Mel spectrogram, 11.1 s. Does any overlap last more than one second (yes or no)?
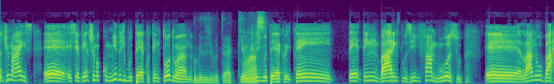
no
